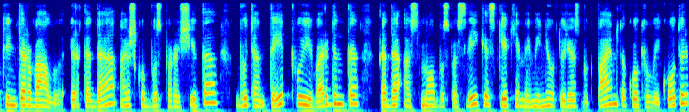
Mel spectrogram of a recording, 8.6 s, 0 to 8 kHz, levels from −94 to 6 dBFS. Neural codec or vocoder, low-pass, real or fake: codec, 16 kHz, 4.8 kbps, FACodec; 7.2 kHz; fake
